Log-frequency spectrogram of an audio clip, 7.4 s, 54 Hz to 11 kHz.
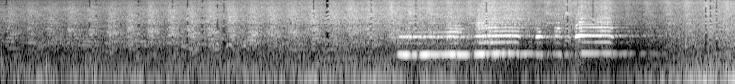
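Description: Steam locomotive 46233 'Duchess of Sutherland', an LMS Princess Coronation class four-cylinder Pacific, approaches with its exhaust beats growing louder. From about four seconds in it sounds its whistle in a few short blasts.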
